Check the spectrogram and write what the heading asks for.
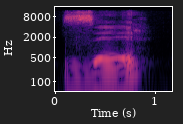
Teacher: A sílaba tônica, zer, ou seja, antepenúltima sílaba tônica, portanto, proparoxítona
